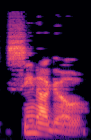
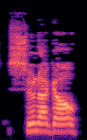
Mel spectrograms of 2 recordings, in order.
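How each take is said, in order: First: The first syllable sounds like 'sin'. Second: The first syllable sounds like 'sun'. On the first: This is the original Greek pronunciation. "The proper pronunciation is Sinago" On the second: This is how the brand is promoted. "he promotes it as Sunago, S-U-N"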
